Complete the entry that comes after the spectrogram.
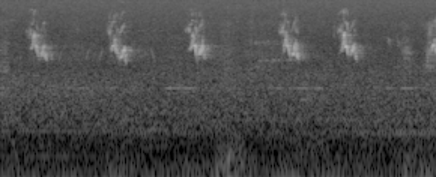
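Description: A bird calling over and over, a short falling high note about twice a second. A single low thump comes about two seconds in.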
